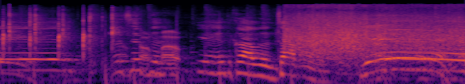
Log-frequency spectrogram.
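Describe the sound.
Voices talk over a musical bed, then a burst of steady, dense clapping sweeps in to welcome a comedian guest and holds for the last couple of seconds, with a voice still sounding through it.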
